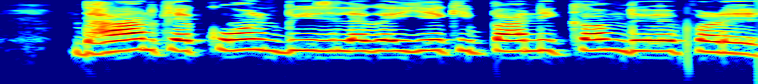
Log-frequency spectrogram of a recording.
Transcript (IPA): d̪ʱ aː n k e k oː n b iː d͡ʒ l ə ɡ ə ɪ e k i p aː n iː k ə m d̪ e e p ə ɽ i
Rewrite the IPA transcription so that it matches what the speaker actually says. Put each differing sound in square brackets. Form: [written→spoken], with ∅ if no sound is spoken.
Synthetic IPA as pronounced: d̪ʱ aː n k e k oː n b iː d͡ʒ l ə ɡ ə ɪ e k i p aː n [iː→i] k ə m d̪ e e p ə ɽ [i→e]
